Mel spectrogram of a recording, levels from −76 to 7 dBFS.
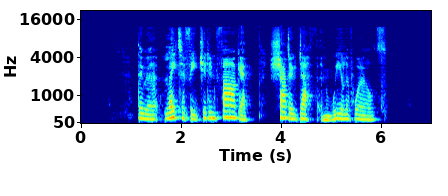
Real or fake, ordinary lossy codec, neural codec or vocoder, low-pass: fake; AAC, 32 kbps; vocoder, 44.1 kHz, 128 mel bands every 512 samples, BigVGAN v2; 19.8 kHz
